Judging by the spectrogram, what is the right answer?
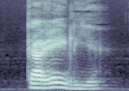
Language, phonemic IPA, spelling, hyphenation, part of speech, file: Dutch, /ˌkaːˈreː.li.ə/, Karelië, Ka‧re‧lië, proper noun, Nl-Karelië.ogg
- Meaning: 1. Karelia (a historical region of Northern Europe, located to the north of Saint Petersburg and politically split between Russia and Finland) 2. Karelia (a republic and federal subject of Russia)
